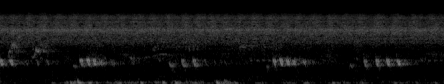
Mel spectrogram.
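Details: A Muller's barbet in the woods repeats brief trills of rapid low, hollow notes, four or five bursts, set against a steady high-pitched insect hiss.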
